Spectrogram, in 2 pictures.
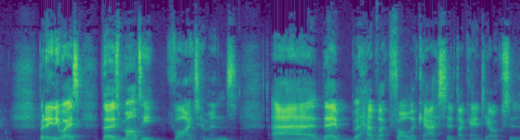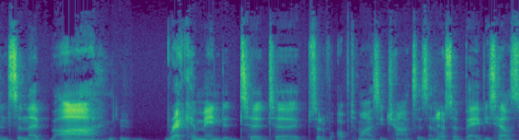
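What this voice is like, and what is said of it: South African accent. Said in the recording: “my South African accent”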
